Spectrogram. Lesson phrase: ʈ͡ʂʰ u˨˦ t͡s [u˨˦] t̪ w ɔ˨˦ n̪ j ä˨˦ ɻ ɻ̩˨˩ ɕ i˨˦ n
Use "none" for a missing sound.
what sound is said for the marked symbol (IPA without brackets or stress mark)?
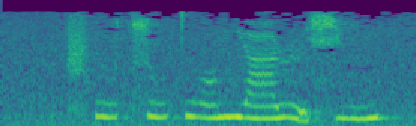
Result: u˨˦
